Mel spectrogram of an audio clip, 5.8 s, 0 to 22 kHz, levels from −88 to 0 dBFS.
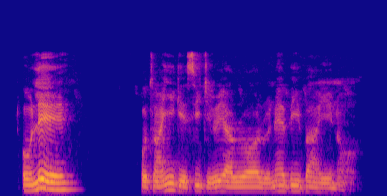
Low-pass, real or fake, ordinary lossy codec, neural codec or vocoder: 7.2 kHz; real; none; none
